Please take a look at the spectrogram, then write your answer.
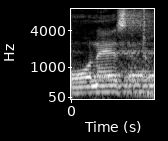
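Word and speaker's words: honest: ये चालू तो व्यंजन से है, लेकिन इसका उच्चारण होनेस्ट, ऑनेस्ट को अपन पढ़ते हैं तो इसका उच्चारण हिंदी के ओ के समान है।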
